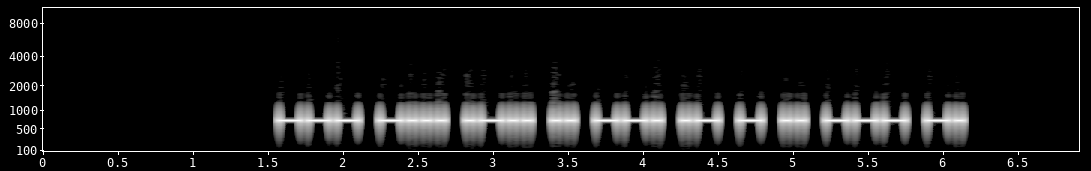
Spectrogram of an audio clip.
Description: Morse code, heard as a keyed tone, about 25 wpm, 700 Hz. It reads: OBLIGATION
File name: 10 Letter Words - First 3 Letters Given - 25wpm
